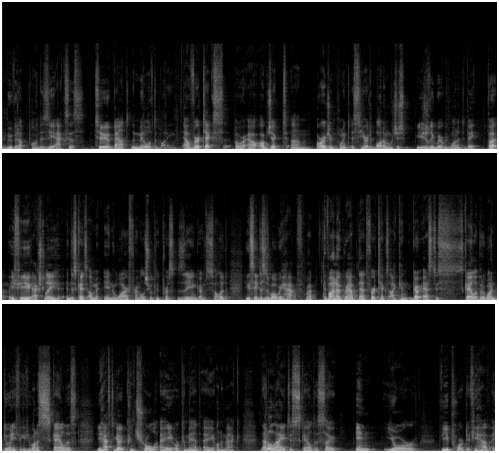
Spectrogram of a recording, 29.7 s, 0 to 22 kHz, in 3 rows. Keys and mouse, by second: 0.4-15.8 shift+middle drag, 1.6 g, 9.2 KP_1, 12.2 z, 15.8-29.6 drag, 17.6 s, 22.9 ctrl+a.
